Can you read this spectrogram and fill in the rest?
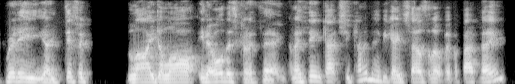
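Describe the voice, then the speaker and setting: A middle-aged man with a British accent explaining his views in a measured, conversational way as an interview guest. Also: mid-range voice, darkish tone. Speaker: interview guest, sales leader.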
